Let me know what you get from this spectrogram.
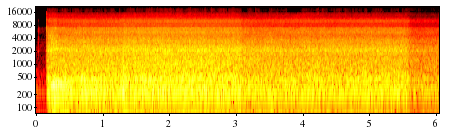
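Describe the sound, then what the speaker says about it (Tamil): A kitchen mixer grinder (mixie) grinds idli/dosa batter with a loud, steady whirring drone that runs continuously for about six seconds and drops slightly in level near the end. "ஆனால் ரொம்ப கஷ்டமாக தான் இருக்குது மிக்சியில் அரைக்கிறது"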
